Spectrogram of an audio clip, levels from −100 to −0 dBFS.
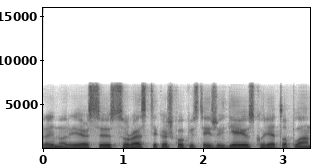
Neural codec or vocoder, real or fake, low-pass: codec, 16 kHz, about 1 kbps, DyCAST, with the encoder's durations; fake; 7.2 kHz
